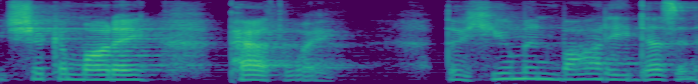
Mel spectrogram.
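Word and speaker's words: shikimate: Glyphosate's approved for human consumption because the main pathway that glyphosate interrupts is called the uh shikam mate is how I pronounce it. Sh h i k a t. Shikamate pathway.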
